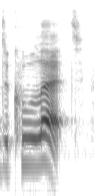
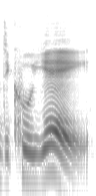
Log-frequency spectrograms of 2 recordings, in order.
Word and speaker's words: D'Coolette: for AC Reinhardt antoan dulet although I hear that since the name is French it would technically be pronounced antoan deuer I'm not really sure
